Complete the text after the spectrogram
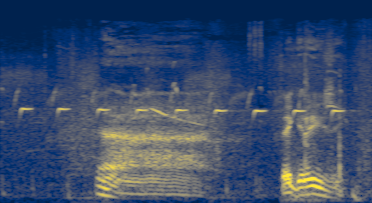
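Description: A horse snorts and nickers close by.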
